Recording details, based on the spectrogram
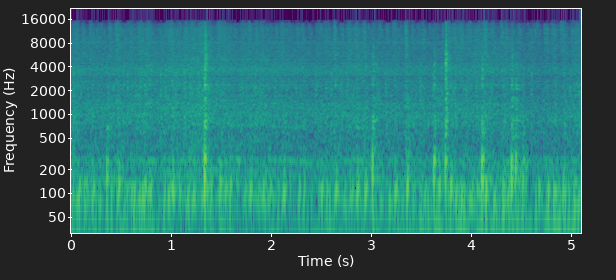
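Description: Lumpy cold idle with an uneven beat and irregular stumbles and pops every second or so, a typical cold misfire.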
